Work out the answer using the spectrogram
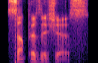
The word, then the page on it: Suppositious: British English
